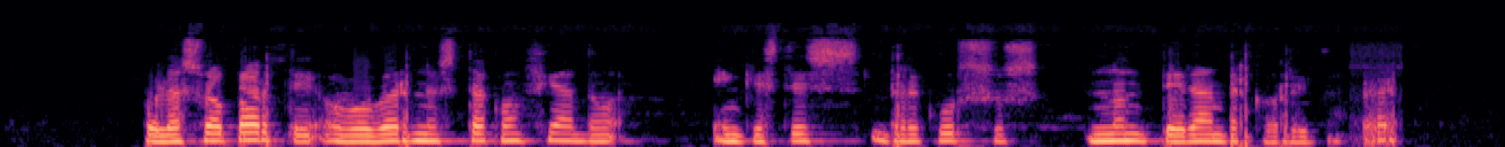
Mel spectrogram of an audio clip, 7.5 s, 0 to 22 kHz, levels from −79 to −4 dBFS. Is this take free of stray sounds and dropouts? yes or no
no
